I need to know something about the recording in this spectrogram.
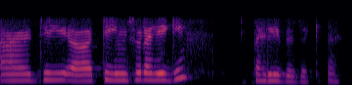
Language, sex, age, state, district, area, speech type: Hindi, female, 30-45, Madhya Pradesh, Bhopal, urban, conversation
